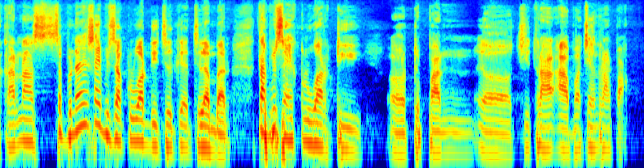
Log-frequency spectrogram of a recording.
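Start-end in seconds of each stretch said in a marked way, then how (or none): none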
